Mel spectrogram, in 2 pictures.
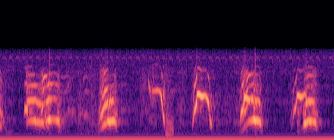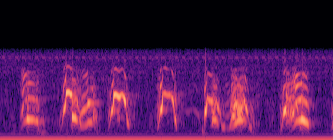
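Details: Coonhounds in training barking steadily, about two harmonic, mid-pitched barks a second, each short and evenly spaced with brief quiet gaps between.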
